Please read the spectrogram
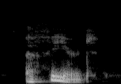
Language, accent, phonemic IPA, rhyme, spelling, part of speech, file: English, Southern England, /əˈfɪə(ɹ)d/, -ɪə(ɹ)d, afeared, verb / adjective, LL-Q1860 (eng)-afeared.wav
- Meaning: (verb) simple past and past participle of afear; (adjective) Afraid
